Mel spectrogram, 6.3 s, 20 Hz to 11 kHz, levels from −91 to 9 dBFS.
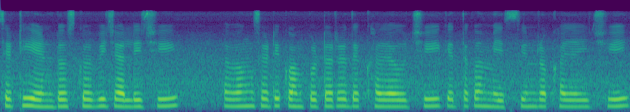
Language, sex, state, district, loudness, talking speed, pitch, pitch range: Odia, female, Odisha, Malkangiri, -17 LUFS, 105 wpm, 200 Hz, 195-210 Hz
